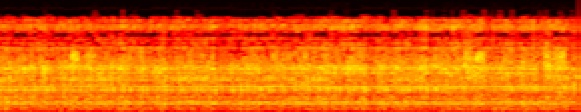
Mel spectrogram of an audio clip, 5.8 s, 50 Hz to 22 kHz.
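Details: 80cc two-stroke engine, loud and buzzy, held high and harsh without settling; owner suspects a carburetor problem with an air leak at the intake manifold, not confirmed.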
